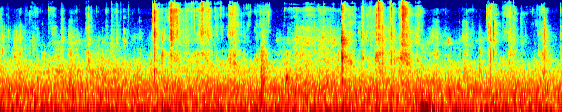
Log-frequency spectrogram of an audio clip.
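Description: Close-miked chewing and biting of fast food, a string of irregular wet, crunchy mouth clicks, with a low thump about eight and a half seconds in.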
